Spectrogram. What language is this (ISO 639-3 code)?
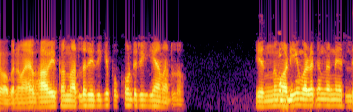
mal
